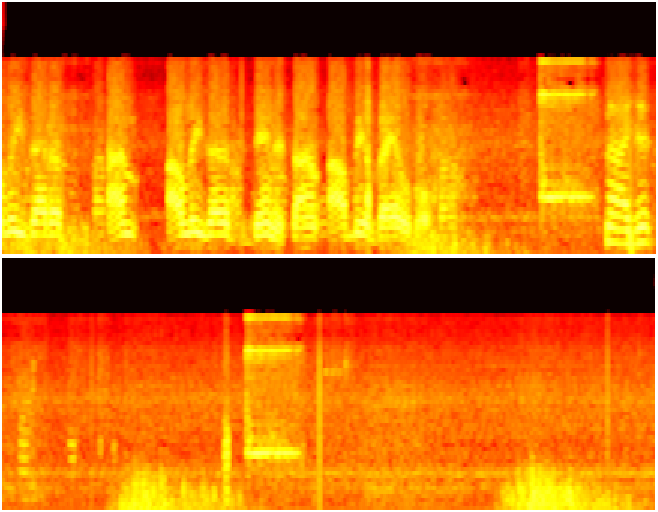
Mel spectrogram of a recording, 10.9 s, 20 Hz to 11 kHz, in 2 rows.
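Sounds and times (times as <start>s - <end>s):
low rumbling noise: 0.0s - 1.8s, 2.4s - 4.5s, 5.2s - 10.8s
speech: 0.1s - 3.9s, 5.0s - 5.9s
conference call electronic chime as participants leave: 4.5s - 5.0s, 7.5s - 8.0s.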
